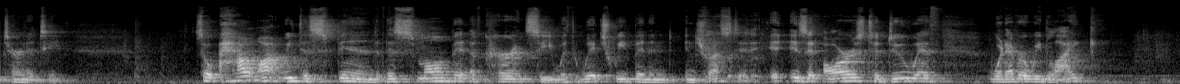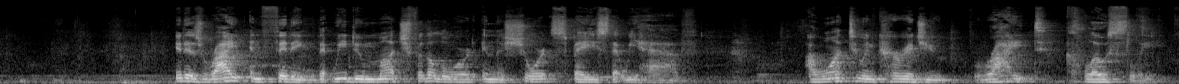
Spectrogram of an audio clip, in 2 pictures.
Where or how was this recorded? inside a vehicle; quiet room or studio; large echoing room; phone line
large echoing room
